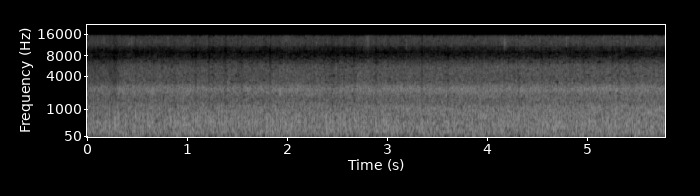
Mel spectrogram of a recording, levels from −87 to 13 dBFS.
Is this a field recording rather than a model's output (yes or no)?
yes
